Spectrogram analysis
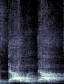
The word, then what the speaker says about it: Dawada: Like my name is Dawada, so it's Da, and we'll get down to the Wa, and then Da.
